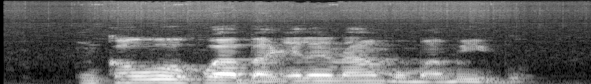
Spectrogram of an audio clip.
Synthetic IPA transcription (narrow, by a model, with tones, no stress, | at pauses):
ŋ̩˨kɔ˦wo˦kʷu˦a˦ba˨ɲe˦le˦na˦mʊ˨ma˨mi˦˨ɡ͡bo˨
